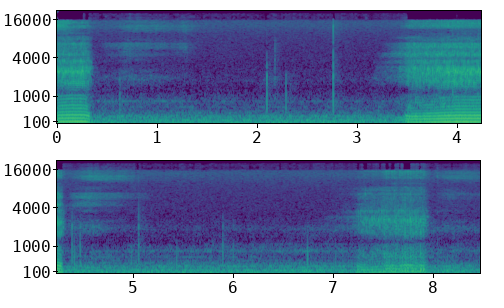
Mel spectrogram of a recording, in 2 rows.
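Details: 17-week-old German Shorthaired Pointer puppy snoring while sleeping in an unusual posture: three loud, droning snores on the in-breath, about 16 a minute, with quieter breathing between.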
